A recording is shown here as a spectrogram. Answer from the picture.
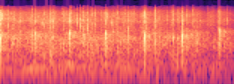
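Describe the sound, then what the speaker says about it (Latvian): An audience at a Fuck Up Nights Riga event claps in steady applause, a dense wash of hands with a few sharper claps standing out at a regular pace throughout. "Aplausim mums!"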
